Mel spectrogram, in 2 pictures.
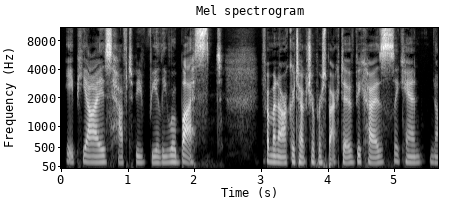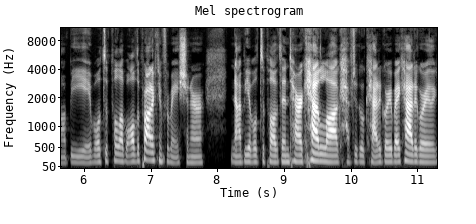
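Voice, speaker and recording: Female host, low pitch, bright forceful tone, curious questioner. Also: dry recording, studio quality. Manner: curious, asks probing questions. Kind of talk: conversational interview.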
